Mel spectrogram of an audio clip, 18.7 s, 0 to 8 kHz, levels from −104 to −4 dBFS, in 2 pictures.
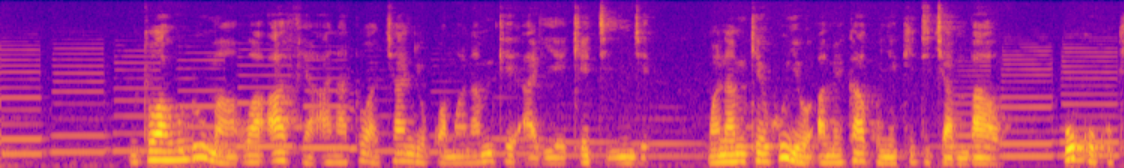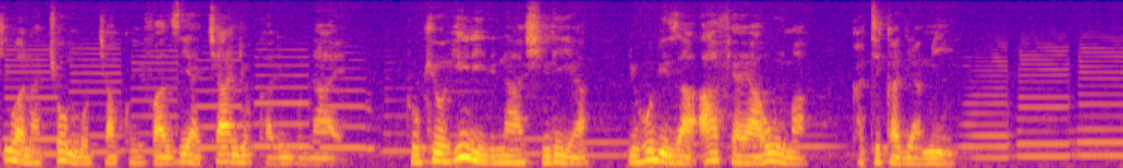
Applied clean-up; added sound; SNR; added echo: none; Wind instrument, woodwind instrument; 19 dB; none.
